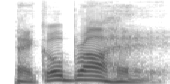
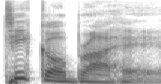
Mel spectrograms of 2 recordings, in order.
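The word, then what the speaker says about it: Tycho Brahe: Tao Brahea is the one that had the uh the uh prosthetic nose, right? Just writing in my notes. It is pronounced bra. Oh, it's tiko brahe according to the author.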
